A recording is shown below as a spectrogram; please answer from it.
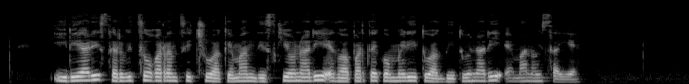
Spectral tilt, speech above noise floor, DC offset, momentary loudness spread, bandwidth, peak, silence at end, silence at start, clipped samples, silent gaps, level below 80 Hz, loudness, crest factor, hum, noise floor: -7 dB/octave; 47 dB; under 0.1%; 11 LU; 11.5 kHz; -4 dBFS; 1.1 s; 0.55 s; under 0.1%; none; -70 dBFS; -21 LUFS; 16 dB; none; -67 dBFS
